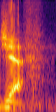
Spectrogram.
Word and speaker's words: GIF: is for me to pronounce these two acronyms Jason and Jeff and Jason is better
